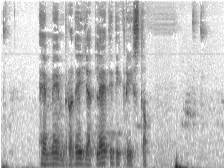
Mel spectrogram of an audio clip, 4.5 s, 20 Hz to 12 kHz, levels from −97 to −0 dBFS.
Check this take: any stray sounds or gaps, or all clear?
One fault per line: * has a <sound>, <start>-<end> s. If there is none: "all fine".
all fine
